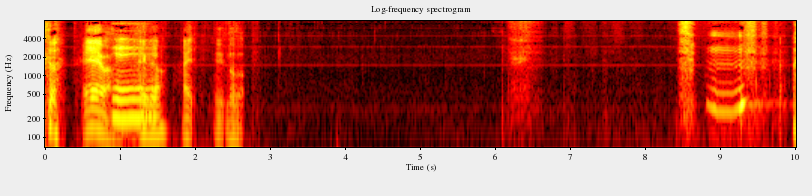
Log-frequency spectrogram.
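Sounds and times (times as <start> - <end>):
speech: 0.0 - 2.7, 8.4 - 10.0
person crying with an echo effect: 8.8 - 10.0.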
